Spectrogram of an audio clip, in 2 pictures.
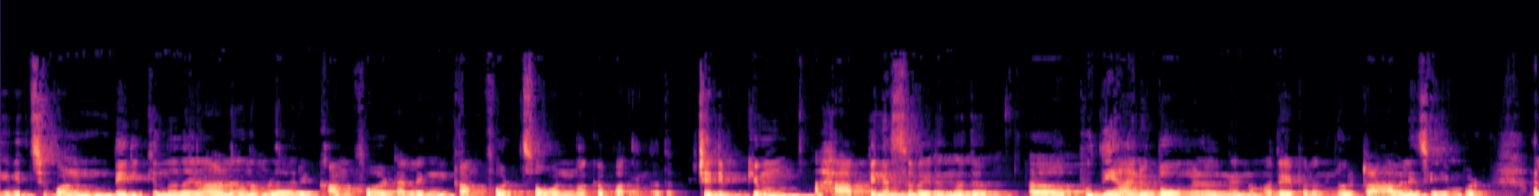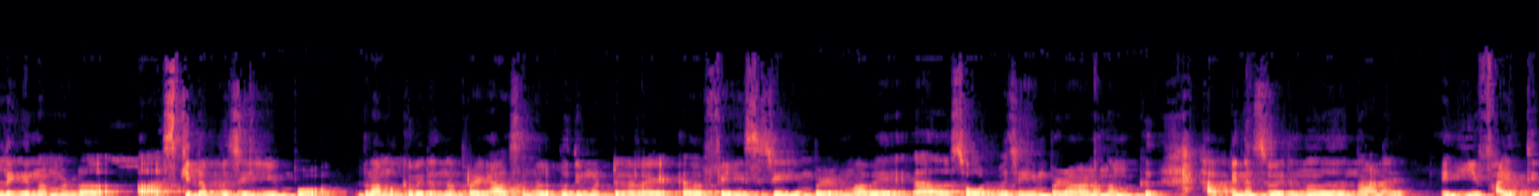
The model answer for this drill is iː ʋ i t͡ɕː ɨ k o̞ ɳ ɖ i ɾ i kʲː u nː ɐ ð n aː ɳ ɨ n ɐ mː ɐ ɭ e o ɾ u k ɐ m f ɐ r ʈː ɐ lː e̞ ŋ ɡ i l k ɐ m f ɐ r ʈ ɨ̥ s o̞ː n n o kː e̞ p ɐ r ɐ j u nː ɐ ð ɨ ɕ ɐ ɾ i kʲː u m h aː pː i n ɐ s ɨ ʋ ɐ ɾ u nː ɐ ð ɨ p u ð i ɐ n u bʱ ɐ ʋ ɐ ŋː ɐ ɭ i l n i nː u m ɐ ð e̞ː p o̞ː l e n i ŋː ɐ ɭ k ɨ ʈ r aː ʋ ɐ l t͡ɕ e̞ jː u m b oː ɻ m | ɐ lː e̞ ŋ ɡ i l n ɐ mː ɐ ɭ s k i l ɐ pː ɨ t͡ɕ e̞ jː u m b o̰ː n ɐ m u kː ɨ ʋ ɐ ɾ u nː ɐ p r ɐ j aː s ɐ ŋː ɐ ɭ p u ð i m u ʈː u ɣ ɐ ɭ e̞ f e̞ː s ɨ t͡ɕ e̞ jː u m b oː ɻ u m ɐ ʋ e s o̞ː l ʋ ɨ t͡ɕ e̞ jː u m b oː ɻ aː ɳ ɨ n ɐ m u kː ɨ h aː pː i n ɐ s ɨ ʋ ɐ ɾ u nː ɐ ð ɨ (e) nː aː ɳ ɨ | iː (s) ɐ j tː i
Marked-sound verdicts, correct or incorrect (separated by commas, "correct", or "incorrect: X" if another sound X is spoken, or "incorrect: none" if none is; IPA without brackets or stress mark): correct, incorrect: f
